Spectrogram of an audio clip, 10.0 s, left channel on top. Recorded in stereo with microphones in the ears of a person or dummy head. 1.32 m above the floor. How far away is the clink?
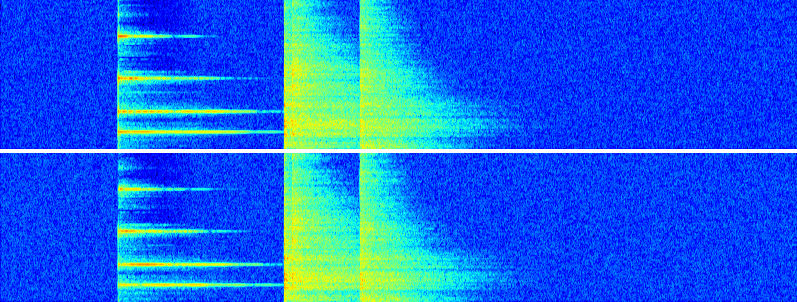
About 0.9 m.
